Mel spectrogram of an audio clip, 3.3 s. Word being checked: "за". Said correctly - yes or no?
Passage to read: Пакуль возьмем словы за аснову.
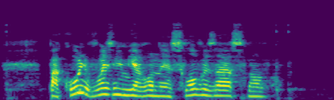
yes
